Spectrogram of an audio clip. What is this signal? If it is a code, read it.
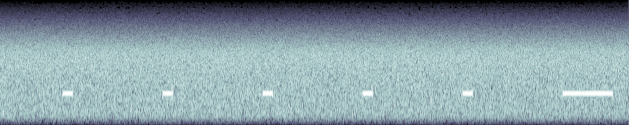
Radio time signal (six pips, as the Greenwich Time Signal), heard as pips, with radio hiss.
